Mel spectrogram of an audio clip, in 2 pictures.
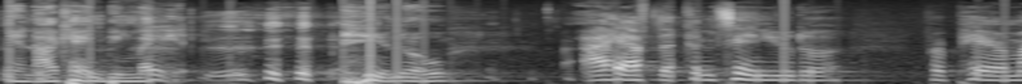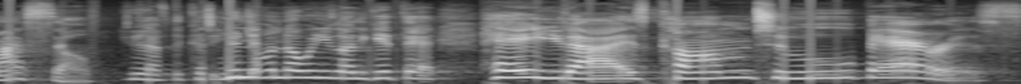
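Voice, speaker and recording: An animated woman talks at a moderate pace with very wide pitch swings around a fairly high pitch. Noticeable background noise runs underneath. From New Orleans. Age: 50s. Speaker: rapper. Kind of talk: panel interview.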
